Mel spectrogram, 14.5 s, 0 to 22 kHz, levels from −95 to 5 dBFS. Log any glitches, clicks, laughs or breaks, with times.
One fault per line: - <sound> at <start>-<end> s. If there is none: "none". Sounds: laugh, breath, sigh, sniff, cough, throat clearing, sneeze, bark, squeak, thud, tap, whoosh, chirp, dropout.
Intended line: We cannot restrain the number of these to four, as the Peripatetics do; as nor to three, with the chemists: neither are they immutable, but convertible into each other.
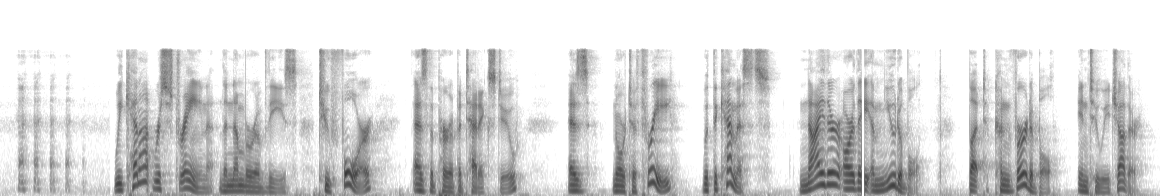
- laugh at 0.2-1.1 s
- dropout at 10.8-10.8 s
